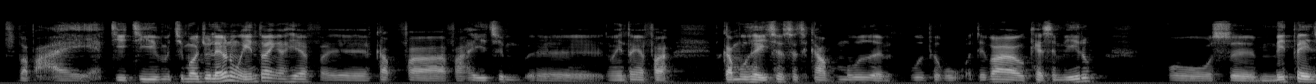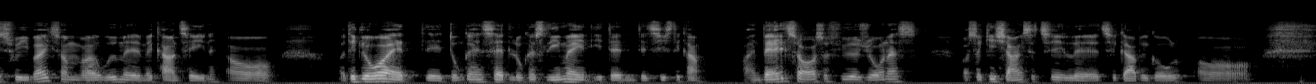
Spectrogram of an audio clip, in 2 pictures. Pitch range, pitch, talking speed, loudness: 100-120 Hz, 110 Hz, 180 wpm, -29 LUFS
